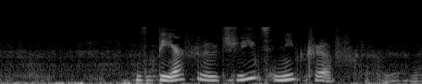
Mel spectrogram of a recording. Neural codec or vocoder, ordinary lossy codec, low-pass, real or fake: codec, 16 kHz in and 24 kHz out, 0.4 kbps, LongCat-Audio-Codec, four codebook decoder; MP3, 24 kbps; 7.2 kHz; fake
